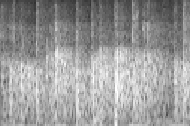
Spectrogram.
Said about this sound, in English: And I want to give you a hand clap tonight.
